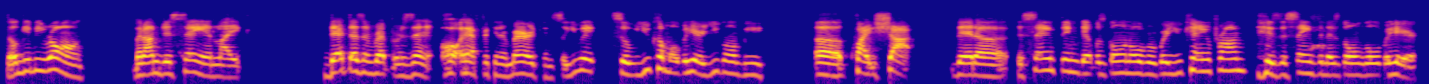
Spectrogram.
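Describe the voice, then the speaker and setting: A woman with a creaky, gravelly voice at a middling pitch gives blunt opinions as a panelist. She talks casually and colloquially over dull, muffled audio. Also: moderate pace, fairly bright tone, no echo.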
